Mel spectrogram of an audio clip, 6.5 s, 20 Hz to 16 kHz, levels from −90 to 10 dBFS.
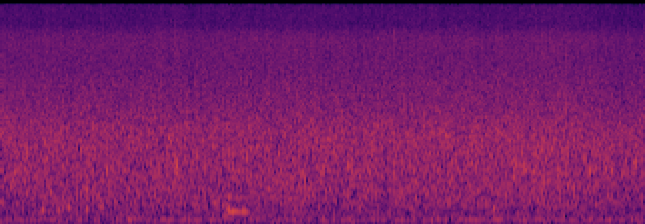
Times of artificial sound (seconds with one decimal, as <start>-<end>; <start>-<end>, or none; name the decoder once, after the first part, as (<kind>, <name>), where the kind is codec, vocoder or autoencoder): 0.0-0.6 (vocoder, Vocos)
